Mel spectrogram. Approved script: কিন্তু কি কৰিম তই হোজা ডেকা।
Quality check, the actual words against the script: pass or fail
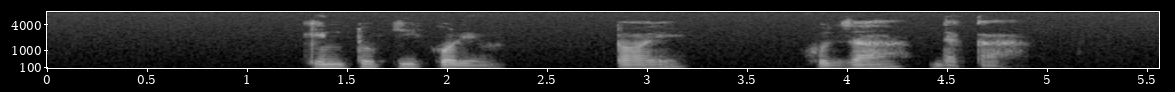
pass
